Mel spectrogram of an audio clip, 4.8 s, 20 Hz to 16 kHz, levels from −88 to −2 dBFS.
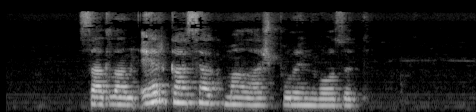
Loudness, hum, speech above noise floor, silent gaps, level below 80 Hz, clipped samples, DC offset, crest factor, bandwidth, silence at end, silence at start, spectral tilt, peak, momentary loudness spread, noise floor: -28 LUFS; none; 39 dB; none; -72 dBFS; under 0.1%; under 0.1%; 18 dB; 12 kHz; 1.2 s; 0.8 s; -4 dB/octave; -12 dBFS; 10 LU; -67 dBFS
